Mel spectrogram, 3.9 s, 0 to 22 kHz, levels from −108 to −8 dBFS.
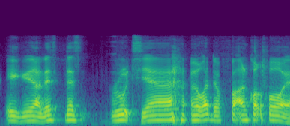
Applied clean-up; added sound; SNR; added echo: neural separator model SepFormer DNS4.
